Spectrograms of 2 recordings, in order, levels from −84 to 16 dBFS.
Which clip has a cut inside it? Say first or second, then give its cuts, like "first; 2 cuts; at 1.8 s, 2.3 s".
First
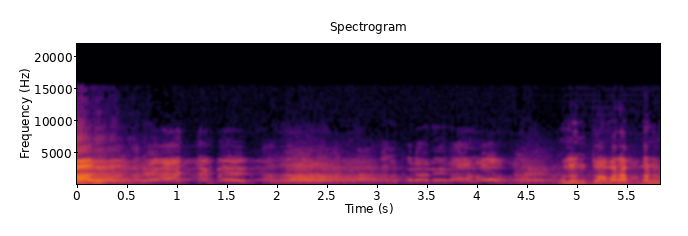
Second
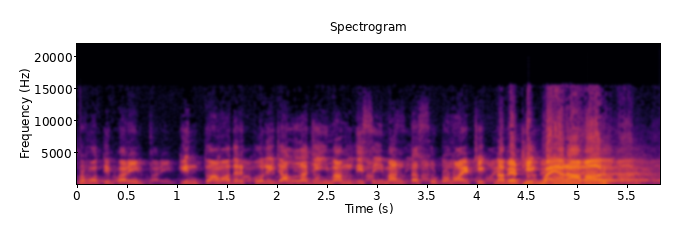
first; 1 cut; at 4.7 s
